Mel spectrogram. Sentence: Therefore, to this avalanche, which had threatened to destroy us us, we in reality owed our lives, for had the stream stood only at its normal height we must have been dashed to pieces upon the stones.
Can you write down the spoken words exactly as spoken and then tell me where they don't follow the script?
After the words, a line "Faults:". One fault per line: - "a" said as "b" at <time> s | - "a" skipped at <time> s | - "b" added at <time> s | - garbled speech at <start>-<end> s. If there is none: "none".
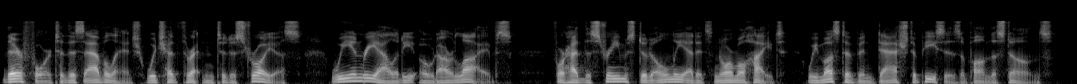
Therefore, to this avalanche, which had threatened to destroy us, we in reality owed our lives, for had the stream stood only at its normal height we must have been dashed to pieces upon the stones.
Faults:
- "us" skipped at 3.0 s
